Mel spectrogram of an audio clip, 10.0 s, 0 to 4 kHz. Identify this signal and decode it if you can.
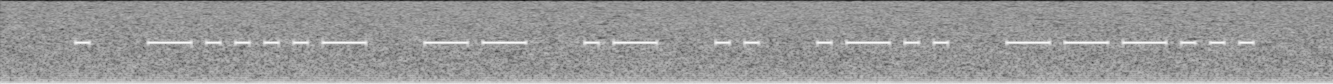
Morse code, heard as a keyed tone, about 11 wpm, 1170 Hz. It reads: E-MAIL:
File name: radiocap / REC z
